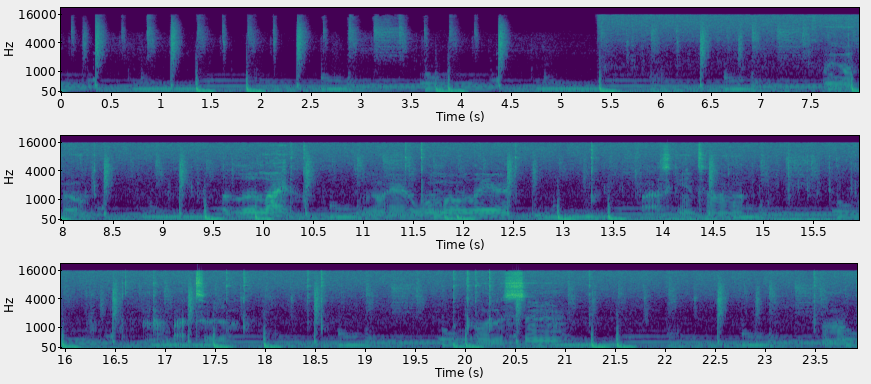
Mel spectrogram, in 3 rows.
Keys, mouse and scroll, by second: 1.3 click, 1.7 click, 2.7 click, 4.4 -, 4.7 -, 4.9 =, 5.1-5.5 scroll up 2, 5.5 -, 7.1 -, 7.7-8.4 scroll up 3, 7.7 =, 8.0 =, 8.6 scroll down 2, 10.2-13.6 drag, 13.6-15.7 typing, 14.8 scroll down 2, 15.9-17.6 scroll up 4, 17.6-18.6 drag, 19.9 click, 21.2-23.5 drag.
